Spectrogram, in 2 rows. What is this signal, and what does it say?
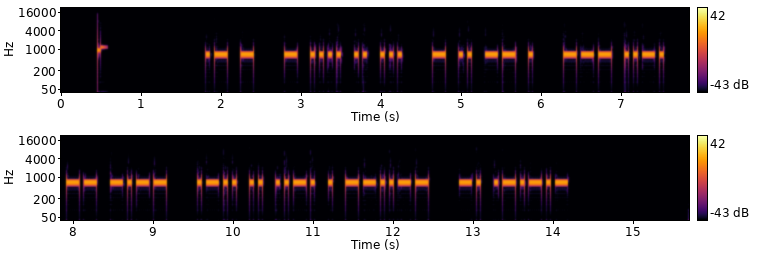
Morse code, heard as a keyed tone, about 22 wpm, 700 Hz. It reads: AT THIS TIME OF MY LIFE, N.
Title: Sentences from Top 300 Words and Abbreviations 22wpm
